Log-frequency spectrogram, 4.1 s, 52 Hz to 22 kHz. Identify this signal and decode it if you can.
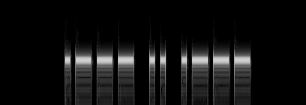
Morse code, heard as a keyed tone, about 17 wpm, 700 Hz. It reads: JIJ
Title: USA Call Sign Postfixes - 3 Letters 17wpm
